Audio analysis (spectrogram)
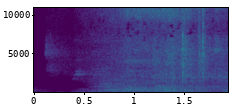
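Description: Doors of a 2017 Kone lift sliding open, a smooth mechanical whoosh and motor hum that rises after a brief quiet start and then holds steady and fairly loud.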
